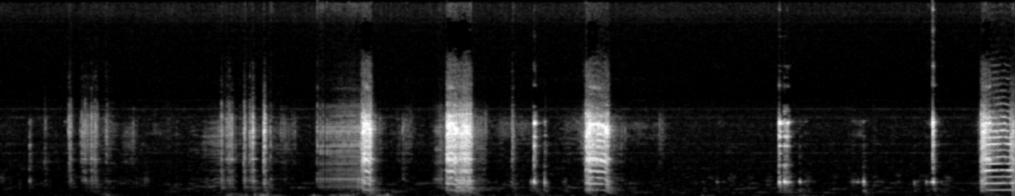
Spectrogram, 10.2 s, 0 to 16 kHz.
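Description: Rubber V-belts being worked by hand onto the air compressor pulley of an OM 366 LA diesel engine: scattered rubbing, scraping and clicking of belt against pulley grooves, with a few louder rasping bursts in the middle and again near the end.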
